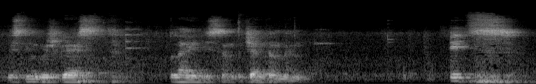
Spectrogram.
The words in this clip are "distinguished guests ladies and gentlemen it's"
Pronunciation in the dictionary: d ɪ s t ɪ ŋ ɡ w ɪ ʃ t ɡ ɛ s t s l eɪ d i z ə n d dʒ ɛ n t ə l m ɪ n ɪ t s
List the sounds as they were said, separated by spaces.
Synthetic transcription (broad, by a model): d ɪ s t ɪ ŋ ɡ w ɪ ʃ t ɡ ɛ s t l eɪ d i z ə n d dʒ ɛ n t ə l m ɪ n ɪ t s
